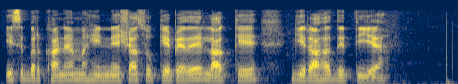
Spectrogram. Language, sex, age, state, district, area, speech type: Dogri, male, 30-45, Jammu and Kashmir, Udhampur, rural, read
